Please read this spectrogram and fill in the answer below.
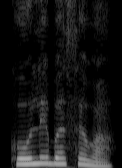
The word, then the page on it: ಕೋಲೆಬಸವ: kōlebasava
